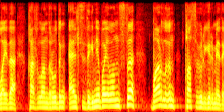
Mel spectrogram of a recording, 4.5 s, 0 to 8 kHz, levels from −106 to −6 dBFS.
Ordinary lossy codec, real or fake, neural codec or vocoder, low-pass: none; real; none; 7.2 kHz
